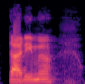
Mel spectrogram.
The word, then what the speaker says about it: Dotemu: Dotemu.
